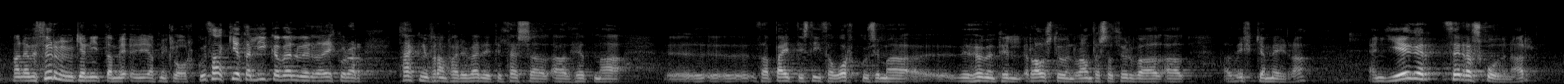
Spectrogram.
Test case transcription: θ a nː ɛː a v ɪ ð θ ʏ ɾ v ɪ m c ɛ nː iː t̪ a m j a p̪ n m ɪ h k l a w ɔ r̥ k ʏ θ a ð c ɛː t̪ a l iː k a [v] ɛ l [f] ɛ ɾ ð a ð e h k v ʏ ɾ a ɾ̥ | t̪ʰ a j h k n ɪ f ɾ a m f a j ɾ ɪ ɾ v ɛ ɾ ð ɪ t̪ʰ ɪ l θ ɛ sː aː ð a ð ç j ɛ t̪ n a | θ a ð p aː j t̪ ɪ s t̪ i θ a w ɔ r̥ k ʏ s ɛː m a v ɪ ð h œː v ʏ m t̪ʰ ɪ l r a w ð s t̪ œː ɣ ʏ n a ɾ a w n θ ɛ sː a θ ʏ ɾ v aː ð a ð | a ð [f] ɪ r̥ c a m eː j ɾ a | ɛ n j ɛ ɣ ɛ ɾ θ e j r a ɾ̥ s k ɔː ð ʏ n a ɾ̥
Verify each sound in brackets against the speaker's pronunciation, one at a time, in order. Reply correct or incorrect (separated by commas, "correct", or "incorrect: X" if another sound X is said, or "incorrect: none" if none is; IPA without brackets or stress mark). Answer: correct, incorrect: v, incorrect: v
